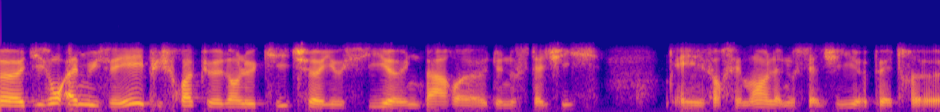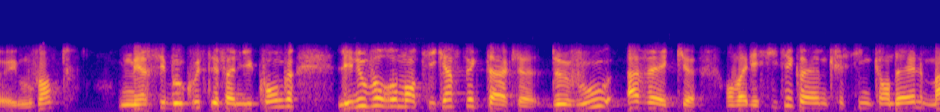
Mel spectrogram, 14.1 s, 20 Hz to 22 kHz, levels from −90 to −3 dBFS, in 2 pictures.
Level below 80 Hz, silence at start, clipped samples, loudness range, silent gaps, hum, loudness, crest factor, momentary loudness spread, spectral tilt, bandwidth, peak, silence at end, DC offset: -60 dBFS; 0 s; under 0.1%; 6 LU; none; none; -23 LUFS; 18 dB; 9 LU; -7 dB/octave; 4.7 kHz; -6 dBFS; 0 s; under 0.1%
